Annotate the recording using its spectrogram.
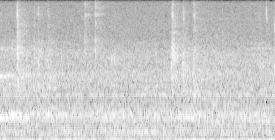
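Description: A few faint clicks of computer keyboard keys being pressed while code is entered.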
